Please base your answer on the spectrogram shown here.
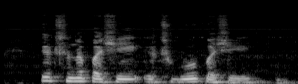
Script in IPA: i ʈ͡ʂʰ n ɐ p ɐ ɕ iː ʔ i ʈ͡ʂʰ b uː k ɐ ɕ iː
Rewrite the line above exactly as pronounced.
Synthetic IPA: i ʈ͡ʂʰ n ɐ p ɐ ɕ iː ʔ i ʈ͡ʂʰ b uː p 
